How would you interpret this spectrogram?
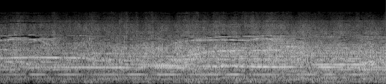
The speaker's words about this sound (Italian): la gente lo sta applaudendo, sentite il calore.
